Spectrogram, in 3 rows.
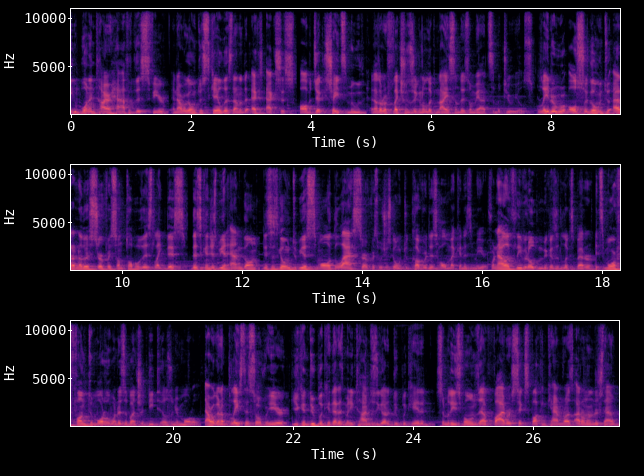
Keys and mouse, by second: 0.0 a, 0.4 middle click, 0.6 z, 0.8-1.1 middle drag, 1.6 s, 3.0 Tab, 3.1-3.4 middle drag, 3.6 middle click, 3.7 click, 4.2 a, 4.3 a, 4.4 drag, 4.9-7.1 middle drag, 7.3 middle click, 7.7 1, 7.7 shift+s, 7.8 middle click, 8.9 shift+d, 9.7 s, 10.3 f, 11.7 s, 13.9 middle drag, 14.1 z, 14.8 middle drag, 15.4 middle drag, 16.0 Tab, 16.0 z, 16.0 x, 16.5 click, 16.9 drag, 17.4 drag, 17.8 z, 18.3 g, 19.1 z, 21.3 g, 21.9 ctrl+z, 21.9 shift+s, 21.9 g, 22.0 shift+d, 23.2 shift+d, 24.1 s, 24.4 g, 25.0 shift+drag, 25.6 shift+click, 26.1 shift+drag.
